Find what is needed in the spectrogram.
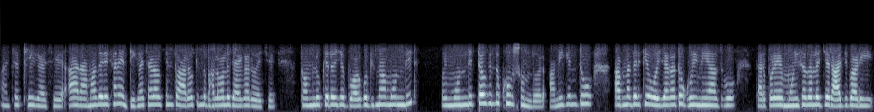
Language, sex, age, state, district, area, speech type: Bengali, female, 30-45, West Bengal, Purba Medinipur, rural, conversation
